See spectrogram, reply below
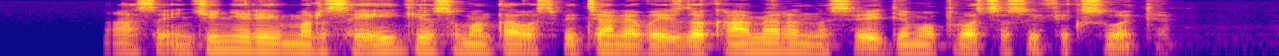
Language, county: Lithuanian, Alytus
